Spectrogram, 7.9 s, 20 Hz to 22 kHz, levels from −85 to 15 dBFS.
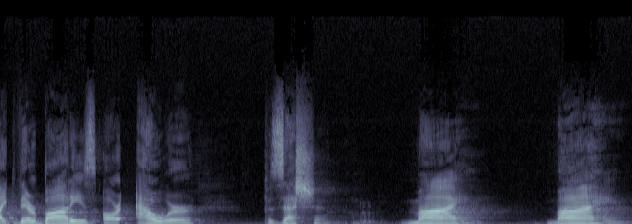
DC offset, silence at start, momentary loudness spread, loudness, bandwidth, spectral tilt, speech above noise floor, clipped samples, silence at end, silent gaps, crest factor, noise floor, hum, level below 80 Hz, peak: under 0.1%; 0 s; 18 LU; -19 LUFS; 19.5 kHz; -4 dB/octave; 35 dB; under 0.1%; 0.05 s; none; 16 dB; -55 dBFS; none; -46 dBFS; -4 dBFS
